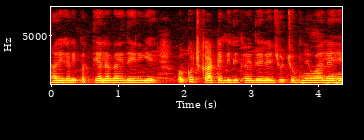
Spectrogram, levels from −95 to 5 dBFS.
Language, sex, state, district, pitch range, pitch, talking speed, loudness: Hindi, female, Delhi, New Delhi, 185-200 Hz, 190 Hz, 260 wpm, -16 LUFS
